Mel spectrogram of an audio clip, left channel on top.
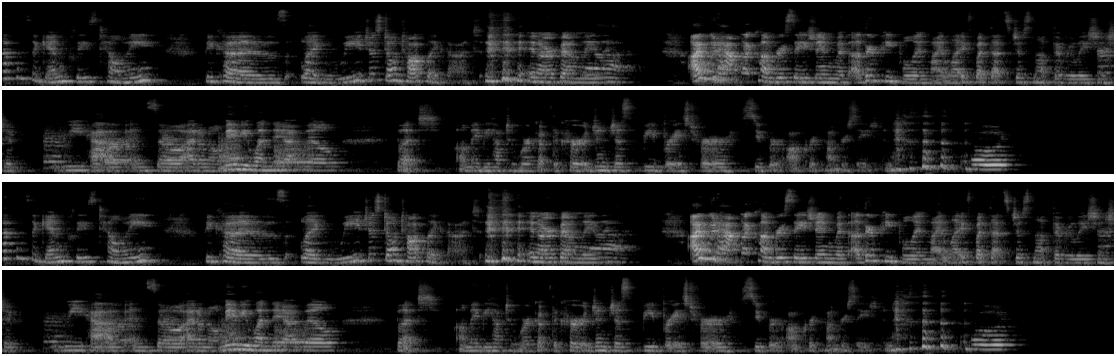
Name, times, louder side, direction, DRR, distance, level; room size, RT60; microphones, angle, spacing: voice 1, 0.0-6.1 6.6-11.3 11.6-20.8, right 1 dB, 35° right, 2 dB, 0.7 m, -34 dB
voice 2, 5.8-6.3 7.1-7.3 20.8-21.2, left 5 dB, 25° left, 0 dB, 0.6 m, -31 dB
sound 1, 10.9-11.1 11.5-11.8 12.1-12.4 12.7-13.5 13.8-14.2, left 4 dB, 65° left, 0.6 m, -40 dB
5.8 x 2.1 x 2.4 m, 0.44 s
head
